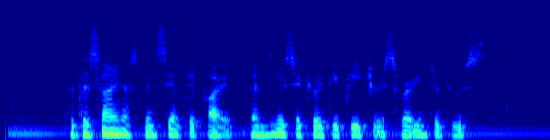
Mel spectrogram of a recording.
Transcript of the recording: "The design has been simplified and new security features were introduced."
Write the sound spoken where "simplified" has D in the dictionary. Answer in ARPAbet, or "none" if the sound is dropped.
none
